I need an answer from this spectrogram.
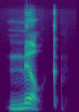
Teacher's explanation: The back of the tongue goes up for the L before the K sound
